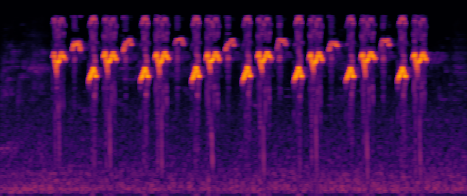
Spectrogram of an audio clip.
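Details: After a brief quiet start, a cinereous tit launches into a steady string of high, ringing chirps, roughly two each second, in continuous gacor singing over light background hum.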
